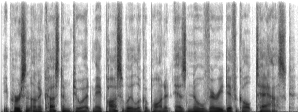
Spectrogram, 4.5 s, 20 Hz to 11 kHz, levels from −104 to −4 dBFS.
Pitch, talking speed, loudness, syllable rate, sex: 100 Hz, 200 wpm, -18 LUFS, 6.1 syllables/s, male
